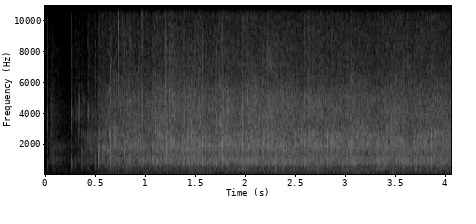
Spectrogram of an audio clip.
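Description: An audience breaks into sustained applause, dense clapping swelling within the first half second and holding steady and loud to the end, with no voices cutting through.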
